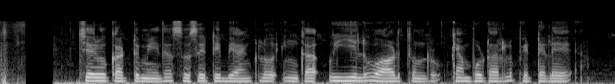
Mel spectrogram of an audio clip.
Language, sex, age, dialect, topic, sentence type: Telugu, male, 18-24, Telangana, banking, statement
